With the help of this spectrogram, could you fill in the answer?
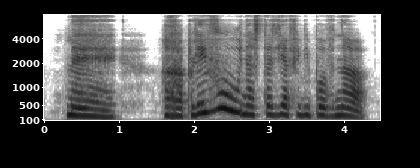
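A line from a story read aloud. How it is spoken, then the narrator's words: Stammering. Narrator (French): balbutia Totski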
